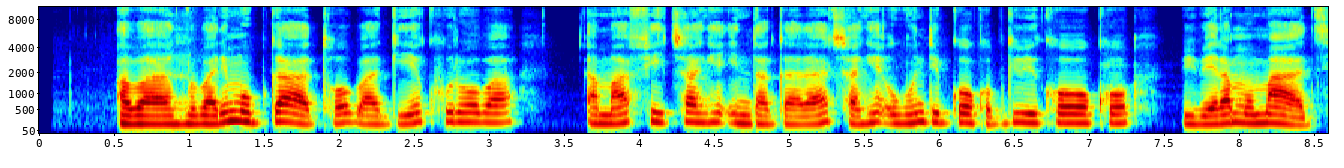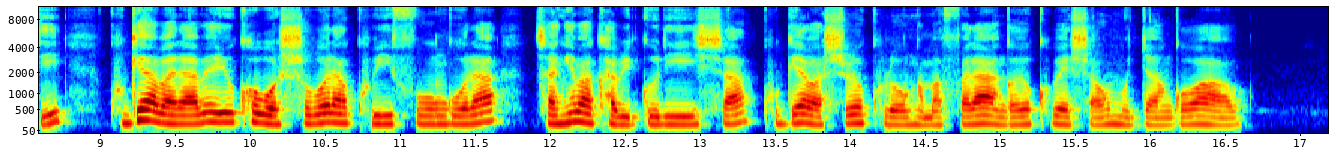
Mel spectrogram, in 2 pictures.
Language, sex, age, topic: Rundi, female, 18-24, agriculture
